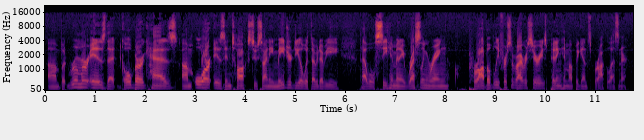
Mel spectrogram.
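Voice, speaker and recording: A man's voice: lowish voice, moderate pace, a bit bright. A man co-hosting a casual podcast, talking loosely with lots of fillers and the odd swear. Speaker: podcast co-host. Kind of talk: casual chat.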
